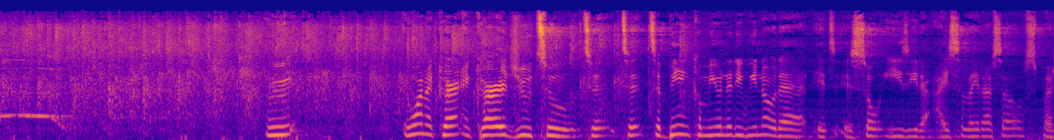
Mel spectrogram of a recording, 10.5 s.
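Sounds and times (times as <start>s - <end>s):
audience hand clapping: 0.0s - 7.1s
speech: 2.6s - 3.1s, 4.0s - 10.5s.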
